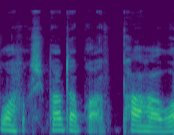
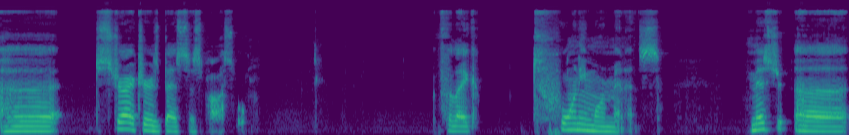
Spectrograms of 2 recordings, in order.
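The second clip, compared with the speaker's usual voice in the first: usual speaking voice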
